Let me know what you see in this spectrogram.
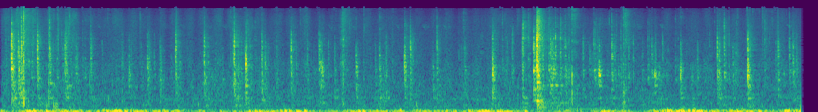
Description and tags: A branch being shuffled, cracked and crackled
